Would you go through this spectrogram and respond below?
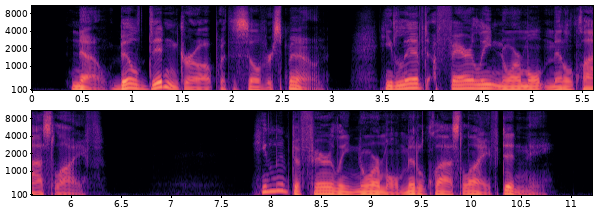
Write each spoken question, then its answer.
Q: He lived a fairly normal middle-class life, didn't he?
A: Yes, he lived a fairly normal middle-class life.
